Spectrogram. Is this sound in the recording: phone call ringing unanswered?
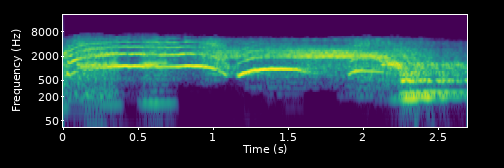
no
